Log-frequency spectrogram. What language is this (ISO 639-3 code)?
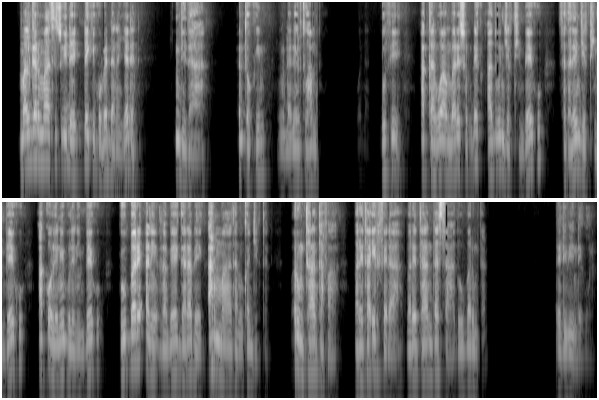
orc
